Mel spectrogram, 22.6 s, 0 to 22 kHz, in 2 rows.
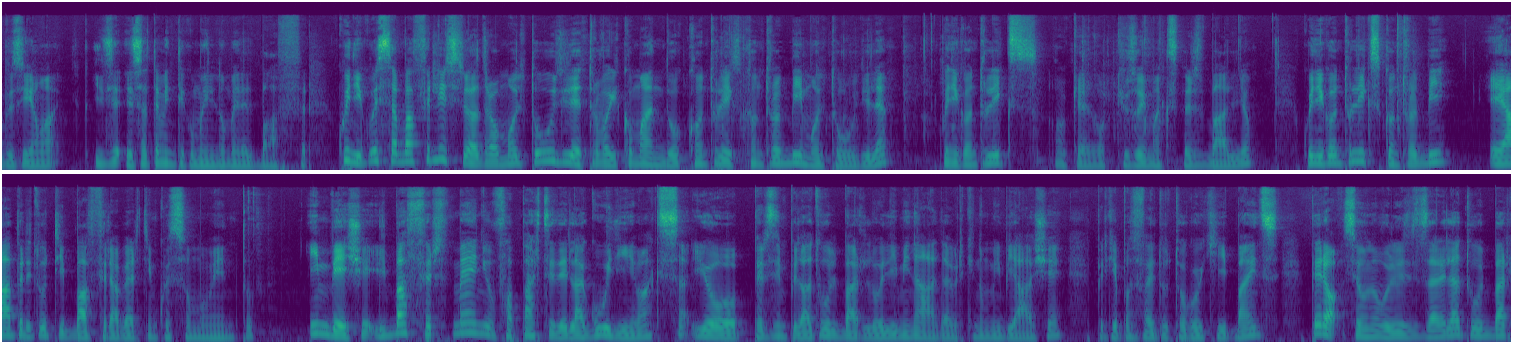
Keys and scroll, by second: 5.5 ctrl+x, 5.6 ctrl+0, 10.3 ctrl+x, 10.5 ctrl+b.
